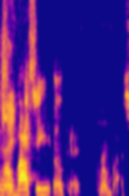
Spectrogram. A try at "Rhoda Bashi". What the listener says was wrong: Rhoda Bashi. So Rhoda Bashi. You just put a D on it. Rhoda Bashed. Rhoda. Bashi.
